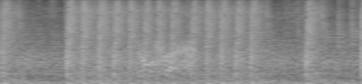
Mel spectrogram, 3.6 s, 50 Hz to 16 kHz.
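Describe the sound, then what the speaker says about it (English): A 25 mm Bushmaster autocannon on an M2A3 Bradley fires in the Armored Warfare game, a series of rapid booming shots in quick bursts with a voice talking over them. "25 millimeter Bushmaster cannon"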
